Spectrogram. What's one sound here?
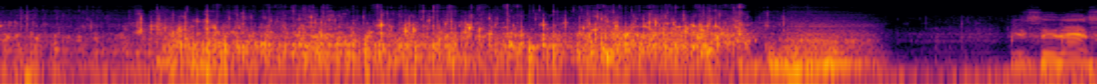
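Water rushes and bubbles loudly underwater.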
